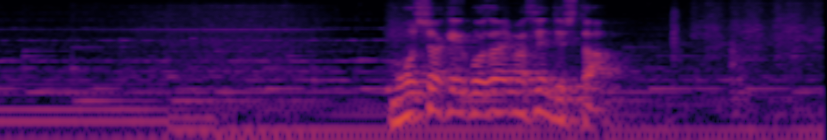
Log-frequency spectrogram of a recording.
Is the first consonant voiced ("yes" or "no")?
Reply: yes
